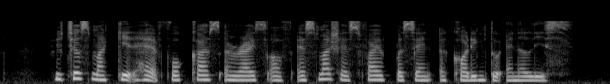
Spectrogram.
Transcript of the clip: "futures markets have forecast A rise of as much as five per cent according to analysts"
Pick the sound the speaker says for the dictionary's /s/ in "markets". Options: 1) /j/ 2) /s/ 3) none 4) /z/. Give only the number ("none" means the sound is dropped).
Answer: 3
